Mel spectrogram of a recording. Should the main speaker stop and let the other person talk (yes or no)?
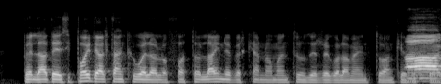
yes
